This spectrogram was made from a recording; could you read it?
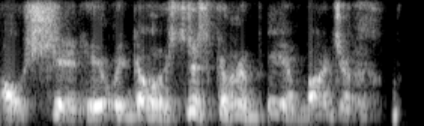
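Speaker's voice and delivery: put-on grumpy old man voice. Retelling what an older man would say in meetings: imitating a cantankerous old man. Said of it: "He was cantankerous".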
